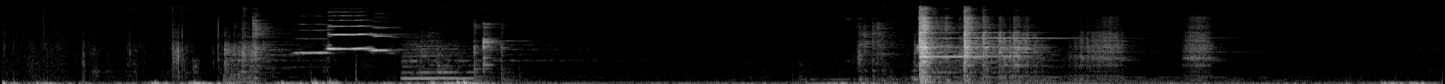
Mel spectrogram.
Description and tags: Opening-and-closing-wildlife-fence-Texel
Recording I made on the island Texel, Netherlands, of opening and closing of a metal wildlife fence.
metal, field-recording, animal-fence, fence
